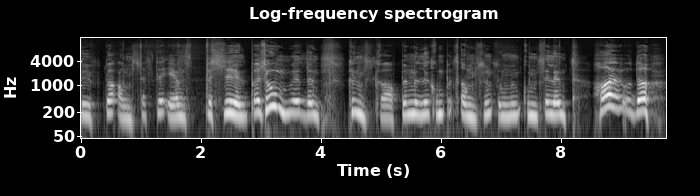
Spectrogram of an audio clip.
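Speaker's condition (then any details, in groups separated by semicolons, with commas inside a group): Cerebral palsy; speech difficulties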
